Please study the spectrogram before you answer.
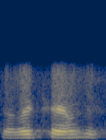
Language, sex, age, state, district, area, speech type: Hindi, male, 60+, Uttar Pradesh, Azamgarh, rural, conversation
